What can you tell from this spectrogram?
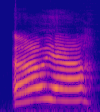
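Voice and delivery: playful hype; excited oh yeah. Shown as a demonstration.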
